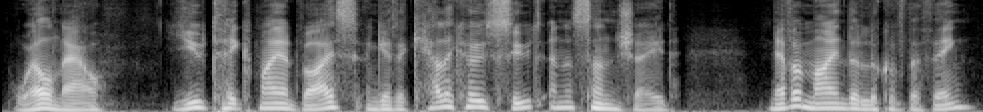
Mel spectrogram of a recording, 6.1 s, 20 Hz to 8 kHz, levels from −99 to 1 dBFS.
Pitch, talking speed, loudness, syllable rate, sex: 115 Hz, 205 wpm, -18 LUFS, 5.4 syllables/s, male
